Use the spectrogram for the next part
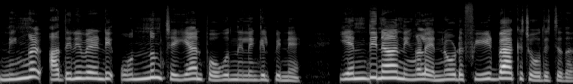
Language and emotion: Malayalam, disgusted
